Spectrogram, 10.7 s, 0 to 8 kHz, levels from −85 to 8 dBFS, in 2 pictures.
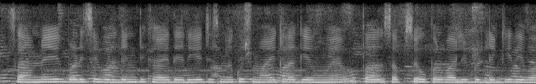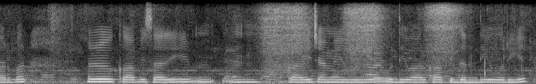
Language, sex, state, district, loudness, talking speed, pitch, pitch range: Hindi, female, Bihar, Bhagalpur, -16 LUFS, 195 wpm, 220 Hz, 215-230 Hz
